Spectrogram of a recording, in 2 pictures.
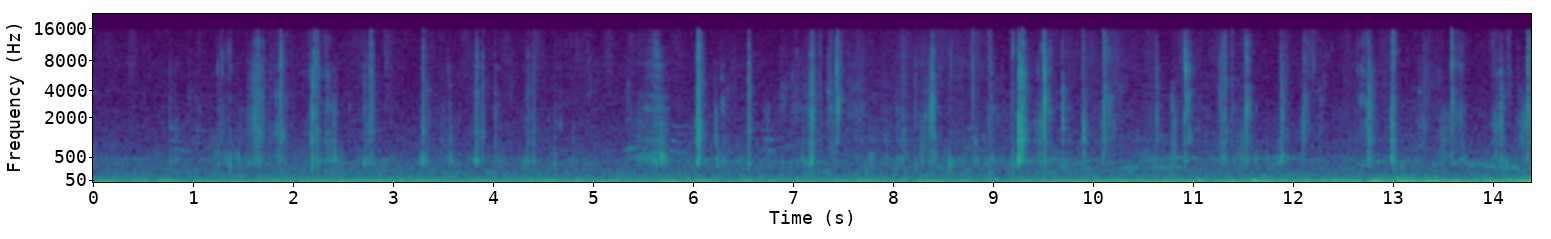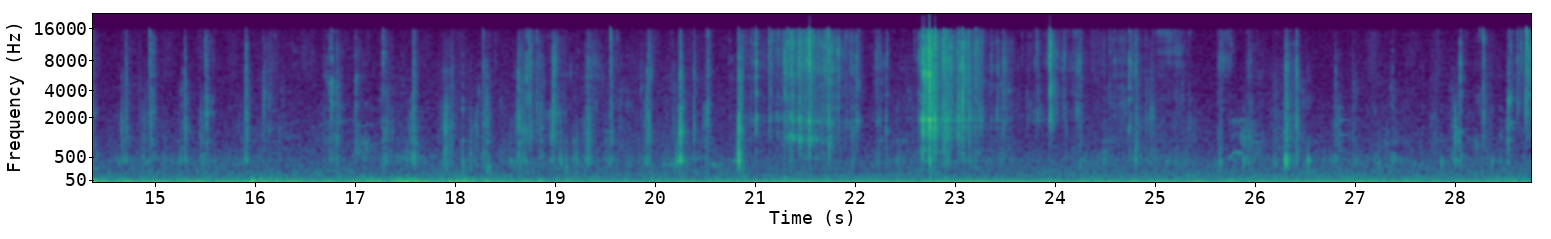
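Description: A person eating fried fish and rice by hand: steady chewing with many short wet mouth clicks and smacks. A couple of louder crunches come about three-quarters of the way through.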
